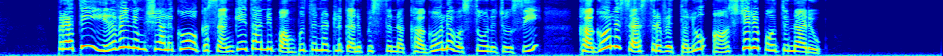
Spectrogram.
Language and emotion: Telugu, surprised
